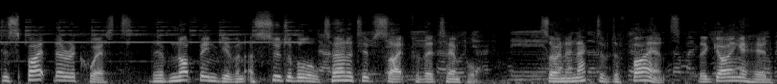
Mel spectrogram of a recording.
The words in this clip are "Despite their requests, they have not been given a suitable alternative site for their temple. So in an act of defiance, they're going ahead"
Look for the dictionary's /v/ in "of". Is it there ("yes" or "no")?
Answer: yes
